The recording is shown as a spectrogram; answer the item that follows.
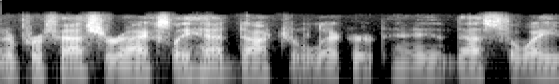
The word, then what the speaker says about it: Likert: Likert that's the way he pronounce his name not like heard and you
